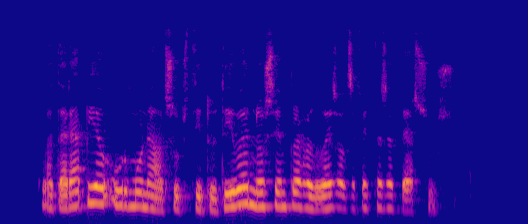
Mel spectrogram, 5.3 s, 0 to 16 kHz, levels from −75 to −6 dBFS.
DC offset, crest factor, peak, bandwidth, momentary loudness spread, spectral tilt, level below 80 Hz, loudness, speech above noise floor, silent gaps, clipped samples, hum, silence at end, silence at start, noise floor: under 0.1%; 16 dB; -14 dBFS; 11 kHz; 11 LU; -6 dB/octave; -86 dBFS; -30 LUFS; 52 dB; none; under 0.1%; none; 0.8 s; 0.4 s; -81 dBFS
